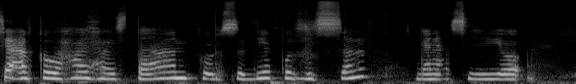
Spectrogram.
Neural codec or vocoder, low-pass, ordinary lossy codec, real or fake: codec, 44.1 kHz, 2.6 kbps, DAC; none; none; fake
